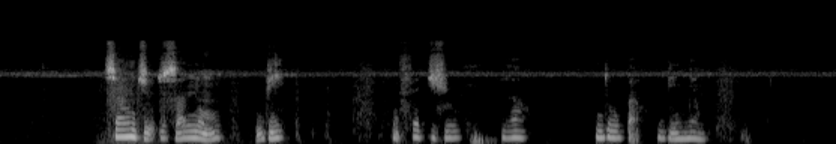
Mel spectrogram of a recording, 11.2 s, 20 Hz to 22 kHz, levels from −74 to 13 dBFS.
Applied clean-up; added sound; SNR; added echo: none; none; none; none.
